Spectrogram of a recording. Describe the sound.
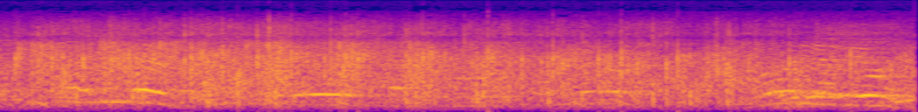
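An audience applauds loudly and steadily for the Lord, dense clapping lasting several seconds, with scattered voices and cheers rising through it.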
